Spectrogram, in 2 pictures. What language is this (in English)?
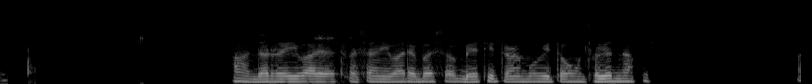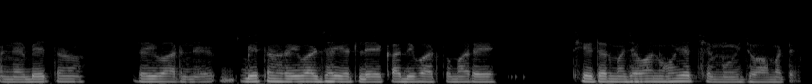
Gujarati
